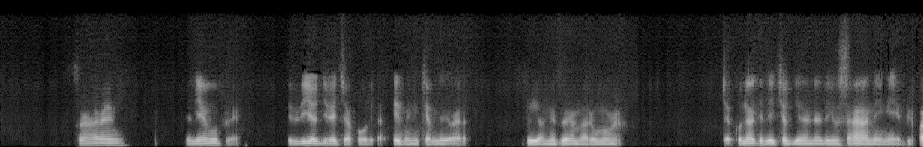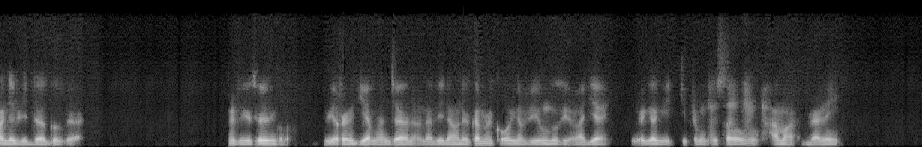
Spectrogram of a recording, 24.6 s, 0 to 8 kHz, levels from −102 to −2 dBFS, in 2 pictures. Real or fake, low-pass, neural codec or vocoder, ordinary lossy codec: fake; 7.2 kHz; codec, 24 kHz, 0.9 kbps, WavTokenizer, large speech release; AAC, 32 kbps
